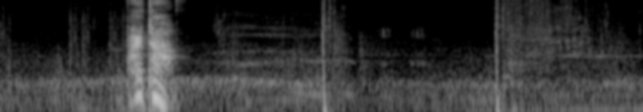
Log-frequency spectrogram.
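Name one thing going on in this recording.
Gunshots crack a few times.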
